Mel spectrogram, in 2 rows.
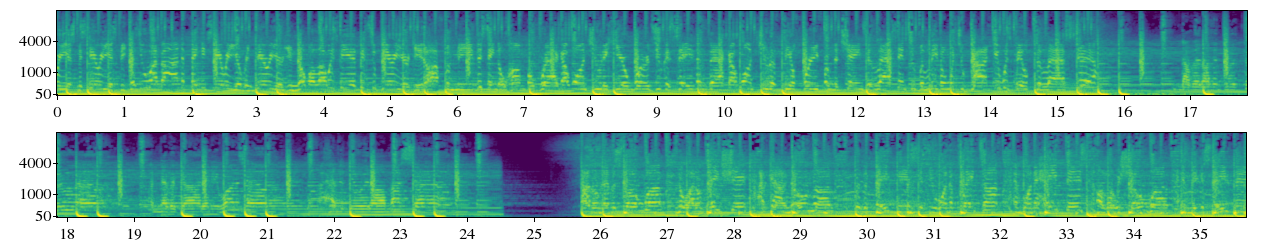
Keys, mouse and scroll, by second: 2.1 click, 4.2-5.2 drag, 7.4 click, 14.7 click, 18.1 click, 19.0 click, 21.6 shift+click, 23.8 click, 25.0 click, 27.1 click, 29.7-30.8 drag, 30.8 middle click.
